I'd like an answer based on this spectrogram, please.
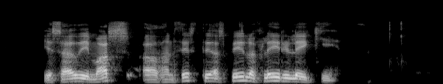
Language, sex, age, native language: Icelandic, male, 40-49, Icelandic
